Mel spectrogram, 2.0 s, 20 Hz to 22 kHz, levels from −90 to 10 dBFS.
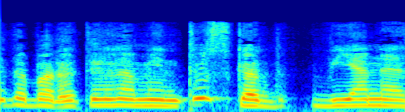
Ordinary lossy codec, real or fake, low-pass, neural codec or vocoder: MP3, 48 kbps; fake; 10.8 kHz; codec, 16 kHz in and 24 kHz out, 0.4 kbps, LongCat-Audio-Codec, two codebook decoder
